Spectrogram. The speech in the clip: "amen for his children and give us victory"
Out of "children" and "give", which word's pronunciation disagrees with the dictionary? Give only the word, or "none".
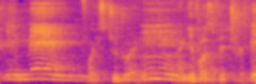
children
